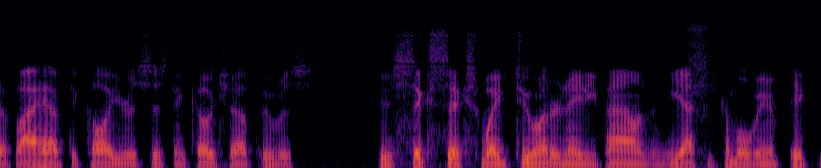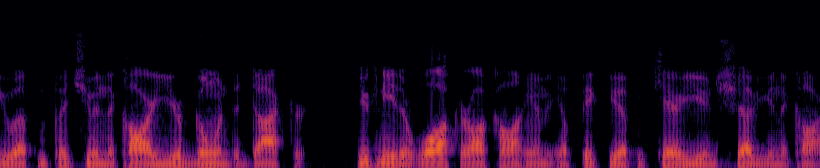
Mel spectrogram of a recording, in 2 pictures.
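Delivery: ordinary talk, nothing marked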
